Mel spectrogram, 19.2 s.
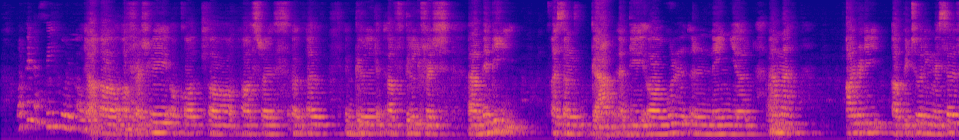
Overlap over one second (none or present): present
